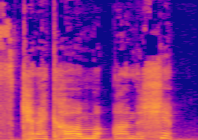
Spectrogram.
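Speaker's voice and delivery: soft, sibilant, hissing snake voice. Speaker voices a snake character, snake voice. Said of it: "the snake then is like".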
